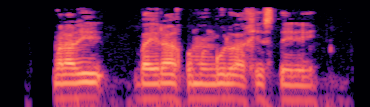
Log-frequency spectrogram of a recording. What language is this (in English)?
Pashto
